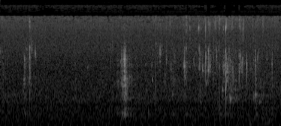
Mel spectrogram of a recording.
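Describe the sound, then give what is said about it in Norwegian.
Quiet sloshing and faint bubbly trickles as a dry sponge is dipped into water and fills with it, with one slightly louder splash near the middle and scattered small drips afterward; no voices. “Den er helt ubrukelig, denne svampen. Men hvis jeg dypper den ned i vann, så fyller den seg med vann.”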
